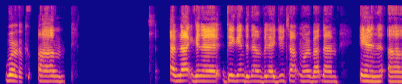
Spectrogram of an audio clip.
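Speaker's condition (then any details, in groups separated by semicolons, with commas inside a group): Spinal muscular atrophy type two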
